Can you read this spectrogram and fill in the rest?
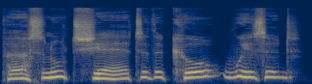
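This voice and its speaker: Woman voicing a mournful, slow-talking grand old armchair. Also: a little high, a little mellow, husky, no echo, clean studio sound, heavily acted. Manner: lugubrious, slow, drawn-out complaint. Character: mournful, self-important talking armchair, sleepy and aggrieved.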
